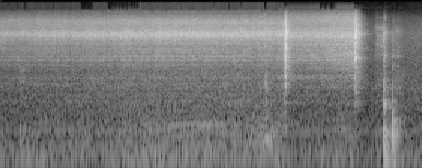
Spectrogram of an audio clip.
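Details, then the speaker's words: Agfa Agfaflex SLR Copal shutter under service, lever set to V (self-timer): faint low buzz as the timer runs down, then sharp shutter clicks; self-timer releases the shutter properly. "That must be the V setting there. Which of course is the setting for the uh self-timer. And it is indeed."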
